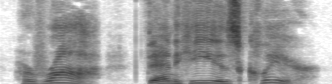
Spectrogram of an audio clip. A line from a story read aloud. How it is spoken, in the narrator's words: cried Alex joyously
